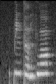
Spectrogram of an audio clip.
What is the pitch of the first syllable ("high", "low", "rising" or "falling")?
high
